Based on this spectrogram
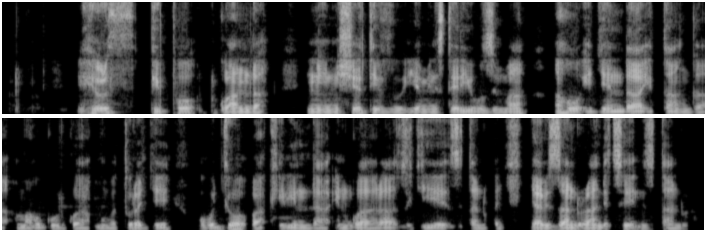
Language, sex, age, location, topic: Kinyarwanda, male, 25-35, Huye, health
